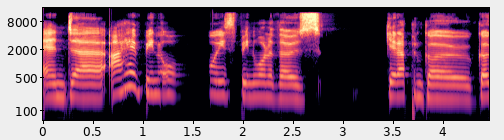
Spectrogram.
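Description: A woman with a South African accent speaks at medium pitch. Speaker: author and mindset coach. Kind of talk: interview. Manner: animated.

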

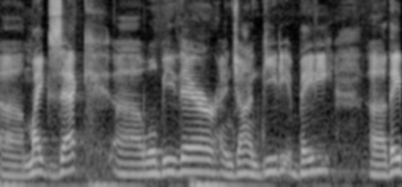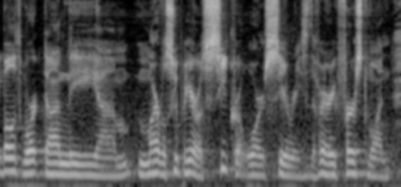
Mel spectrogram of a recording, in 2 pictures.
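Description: An unremarkable speaking voice from a man with an American accent, fairly high in pitch, fairly slow, with ordinary pitch variation. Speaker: comic club moderator. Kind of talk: casual interview chat.

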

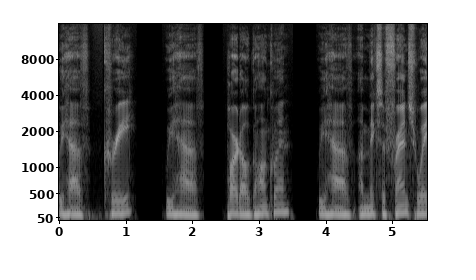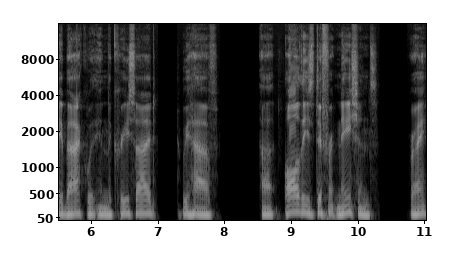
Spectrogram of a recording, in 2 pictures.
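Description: A somewhat breathy, dark and mellow voice with a Canadian accent. The pace is fairly slow and the intonation fairly even. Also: man. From Canada. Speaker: author and professor. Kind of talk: interview.

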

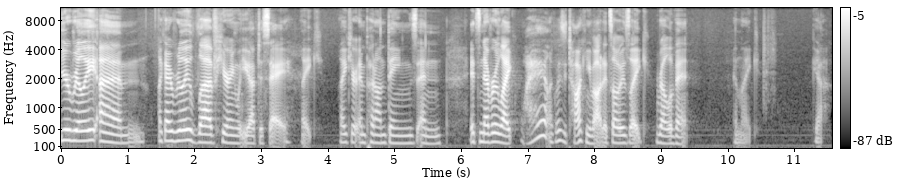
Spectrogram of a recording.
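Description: A woman speaks in an unremarkable speaking voice at a medium pitch. Her intonation stays fairly even, and her pace is moderate. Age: 30s. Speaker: school therapist. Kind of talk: casual chat. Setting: at a home.

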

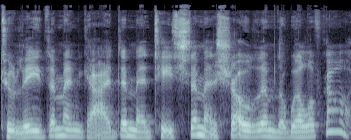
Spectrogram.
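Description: A woman speaks in a very deep, low voice with vocal fry. The recording is very clean, with a silent background. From US Southwest, eastern New Mexico. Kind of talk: testimony.

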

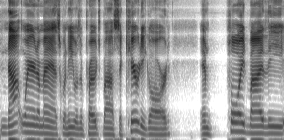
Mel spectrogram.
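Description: With a Southern US accent, a man speaks at a moderate pace in a bright, sharp tone at a fairly high pitch. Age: 40s. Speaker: podcast co-host. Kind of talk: casual chat.

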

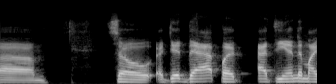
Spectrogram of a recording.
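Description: The speaker is a man. He talks with a Pennsylvania accent. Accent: American, Pennsylvania. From central Pennsylvania. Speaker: author and entrepreneur. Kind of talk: interview.

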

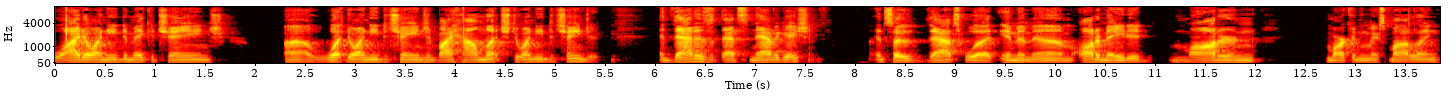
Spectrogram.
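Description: The recording is very clean, with a silent background. A man speaks at medium pitch and moderate pace, with ordinary pitch variation. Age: 50s. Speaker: tech company CEO. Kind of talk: interview. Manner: animated.

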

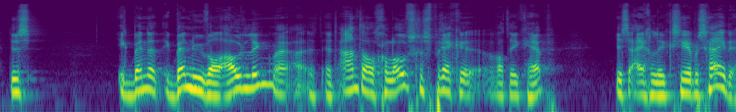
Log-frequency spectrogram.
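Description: At a moderate pace, a man with a fairly high pitch speaks in a dark, mellow tone with lively intonation. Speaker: podcast host. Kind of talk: casual interview. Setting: home kitchen table with microphone.

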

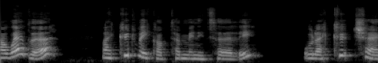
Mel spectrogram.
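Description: A woman speaks in a somewhat breathy voice at a fairly high pitch. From Hungary. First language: Hungarian. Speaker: mindset coach and hypnotherapist. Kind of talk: interview conversation. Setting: video call.

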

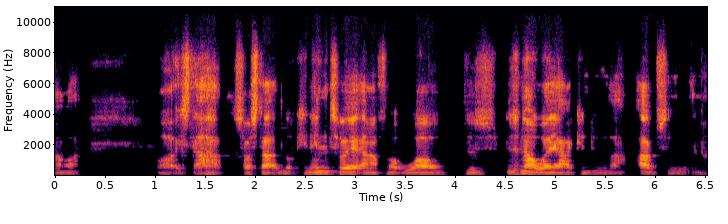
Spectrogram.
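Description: A man speaks with a Yorkshire accent in a very deep, low voice. His pace is very fast. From northern England, Doncaster. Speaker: railway health and safety practitioner. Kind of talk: casual interview.

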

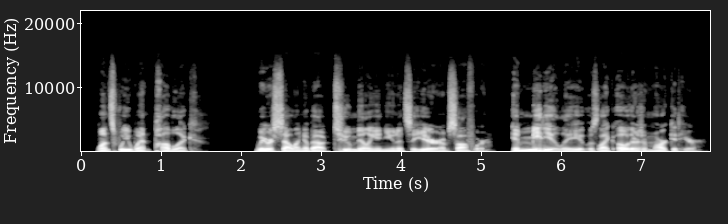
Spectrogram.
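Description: A man with an American accent, an ordinary speaking voice, fairly low pitch, ordinary pitch variation and a fairly quick pace. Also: very clean recording, silent background. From US Midwest, small-town Ohio. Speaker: finance executive and consultant. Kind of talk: interview.

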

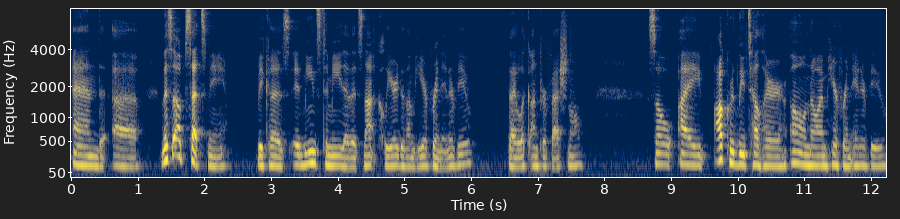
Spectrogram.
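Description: In a very clean recording with a silent background, a man talks at a moderate pace and medium pitch in an ordinary speaking voice with fairly even intonation. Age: 20s. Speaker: podcast host. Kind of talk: casual chat.

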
